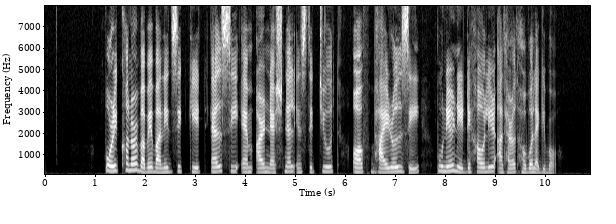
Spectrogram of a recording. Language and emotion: Assamese, neutral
